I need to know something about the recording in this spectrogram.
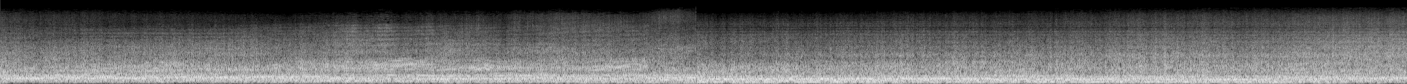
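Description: Several race car engines roar loudly.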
